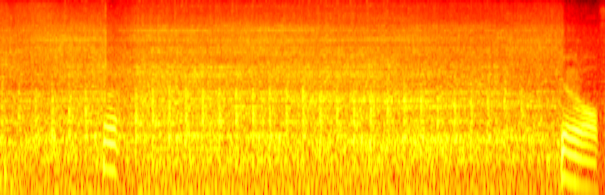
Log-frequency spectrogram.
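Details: Engine idling, heard from underneath the car with the accessory belt off: a regular deep knock on every turn that persists with the belt off; definitely a rod knock, worn connecting rod bearing.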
